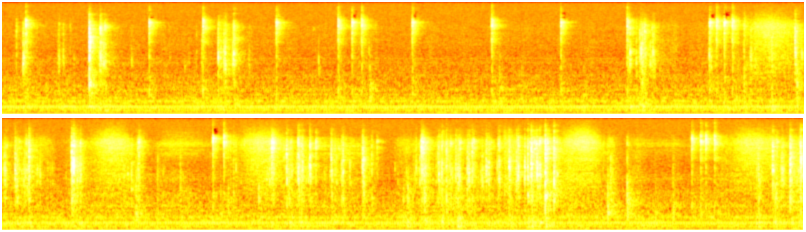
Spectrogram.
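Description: Typing on a computer keyboard: irregular keystrokes, scattered at first, then quick runs from about six seconds in, busiest a little before the end. A steady low hum runs underneath.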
